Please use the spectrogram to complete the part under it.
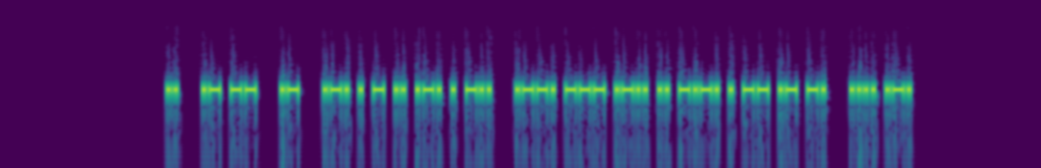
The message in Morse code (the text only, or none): I AM A RETIRED POLICEMAN HR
